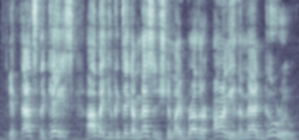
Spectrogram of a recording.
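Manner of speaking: high-pitched eager guide; Lance Hergesheimer voice. Acted. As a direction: pitch him up, quick and keen. Character voice of Lance.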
